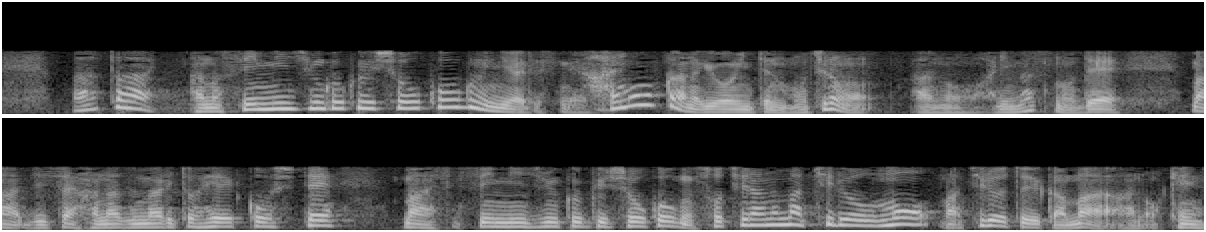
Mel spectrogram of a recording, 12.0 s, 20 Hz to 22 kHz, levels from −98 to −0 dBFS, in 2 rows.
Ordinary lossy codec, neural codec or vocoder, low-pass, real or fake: none; none; 3.6 kHz; real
